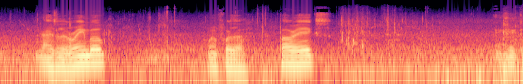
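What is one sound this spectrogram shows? A fishing reel clicks as its line is wound in.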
